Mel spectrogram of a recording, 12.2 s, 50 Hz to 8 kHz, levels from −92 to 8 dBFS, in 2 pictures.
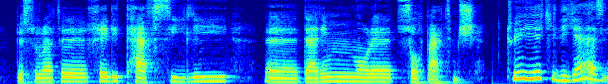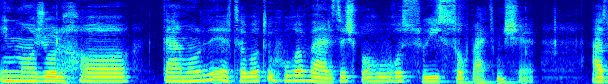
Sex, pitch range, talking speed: male, 130-160 Hz, 135 wpm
